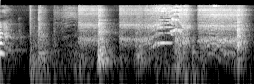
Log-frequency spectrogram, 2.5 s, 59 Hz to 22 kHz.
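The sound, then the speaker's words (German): An aircraft emergency door is opened with its door lever and pushed outward, sliding out until it locks: a series of mechanical clunks and scraping bursts, with a short high squeal partway through and a final thump, no voices. “Und jetzt gehst du an den Haltegriff Nummer 2 an der Tür selbst und drückst die Tür nach außen, bis sie verriegelt.”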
